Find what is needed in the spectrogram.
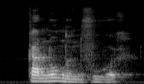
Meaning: cannonfodder
- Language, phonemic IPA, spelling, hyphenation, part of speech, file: Dutch, /kaːˈnɔ.nə(n)ˌvur/, kanonnenvoer, ka‧non‧nen‧voer, noun, Nl-kanonnenvoer.ogg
